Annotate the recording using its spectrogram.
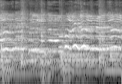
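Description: A female voice sings a Turkish art-music song in an ornamented, melismatic line with a wavering pitch, accompanied by an ensemble of strings including violin and plucked instruments.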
